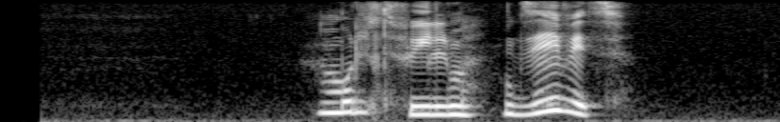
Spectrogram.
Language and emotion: Russian, neutral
